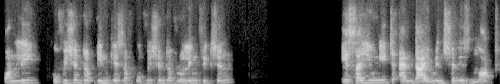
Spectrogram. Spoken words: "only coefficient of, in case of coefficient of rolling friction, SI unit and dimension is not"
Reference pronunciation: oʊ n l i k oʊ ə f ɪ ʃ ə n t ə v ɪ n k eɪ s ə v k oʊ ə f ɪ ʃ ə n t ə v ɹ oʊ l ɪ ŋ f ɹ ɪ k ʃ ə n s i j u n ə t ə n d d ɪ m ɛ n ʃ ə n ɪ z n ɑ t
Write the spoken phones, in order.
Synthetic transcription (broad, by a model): oʊ n l i k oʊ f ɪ ʃ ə n t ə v ɪ n k eɪ s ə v k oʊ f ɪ ʃ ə n t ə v ɹ oʊ l ɪ ŋ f ɪ k ʃ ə n s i j u n ə t ə n d d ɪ m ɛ n ʃ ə n ɪ z n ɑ t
